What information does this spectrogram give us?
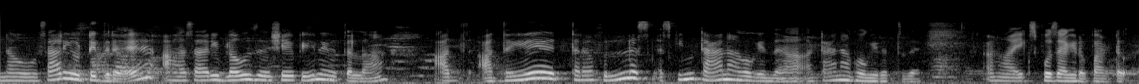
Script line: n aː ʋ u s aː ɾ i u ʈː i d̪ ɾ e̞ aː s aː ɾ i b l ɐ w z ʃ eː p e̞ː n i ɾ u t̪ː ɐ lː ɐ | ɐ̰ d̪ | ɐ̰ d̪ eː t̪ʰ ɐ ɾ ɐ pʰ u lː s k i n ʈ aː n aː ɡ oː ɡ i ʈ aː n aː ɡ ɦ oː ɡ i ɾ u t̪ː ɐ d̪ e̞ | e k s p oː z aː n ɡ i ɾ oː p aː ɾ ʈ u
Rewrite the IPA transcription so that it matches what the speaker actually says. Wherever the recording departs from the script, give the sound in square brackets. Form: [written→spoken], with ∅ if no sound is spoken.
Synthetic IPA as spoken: n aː ʋ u s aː ɾ i u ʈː i d̪ ɾ e̞ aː s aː ɾ i b l ɐ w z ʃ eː p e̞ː n i ɾ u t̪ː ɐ lː ɐ | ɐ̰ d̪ | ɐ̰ d̪ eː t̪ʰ ɐ ɾ ɐ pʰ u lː s k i n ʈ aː n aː ɡ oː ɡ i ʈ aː n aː ɡ ɦ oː ɡ i ɾ u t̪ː ɐ d̪ e̞ | e k s p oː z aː [n→∅] ɡ i ɾ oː p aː ɾ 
